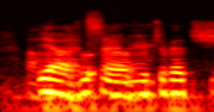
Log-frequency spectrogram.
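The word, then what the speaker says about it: Vučević: For the Bulls, DeMar DeRozan's on this team, Derek Jones Jr. You know, they've got a nice – Vukicic, I could never say his name. – Vucevic.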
